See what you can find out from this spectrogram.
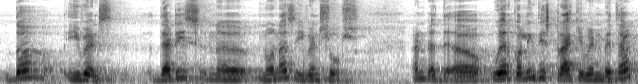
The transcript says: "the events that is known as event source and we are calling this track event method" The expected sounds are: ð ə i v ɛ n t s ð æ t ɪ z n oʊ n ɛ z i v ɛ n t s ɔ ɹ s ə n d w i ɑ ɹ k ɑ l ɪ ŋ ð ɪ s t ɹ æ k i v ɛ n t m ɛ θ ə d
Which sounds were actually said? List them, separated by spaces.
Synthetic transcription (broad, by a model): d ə i v ɛ n t s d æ t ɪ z n oʊ n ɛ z i v ɛ n t s ɔ ɹ s ə n d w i ɑ ɹ k ɑ l ɪ ŋ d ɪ s t ɹ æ k i v ɛ n t m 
